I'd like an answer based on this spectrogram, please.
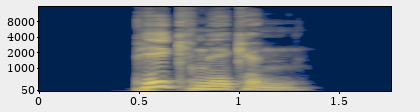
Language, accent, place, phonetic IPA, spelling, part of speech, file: German, Germany, Berlin, [ˈpɪkˌnɪkn̩], picknicken, verb, De-picknicken.ogg
- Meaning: to picnic, to have a picnic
